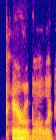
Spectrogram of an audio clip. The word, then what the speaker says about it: parabolic: syab it's Parabola and not like Parabola it's interesting if you change and you use it more like as an adjective and talk about something in its parabolic state then you do put the emphasis on the first a like it becomes parabolic as opposed to Parabola so not that it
